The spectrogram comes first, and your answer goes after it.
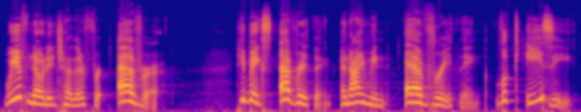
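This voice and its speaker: A woman giving a lively, expressive read-aloud of a children's picture book. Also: fairly high pitch, moderate pace, dry recording, clean studio sound. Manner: lively, expressive reading for kids.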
